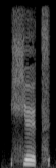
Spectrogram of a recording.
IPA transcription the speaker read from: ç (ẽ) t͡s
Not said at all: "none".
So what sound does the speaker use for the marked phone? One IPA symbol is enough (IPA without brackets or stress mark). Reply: e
